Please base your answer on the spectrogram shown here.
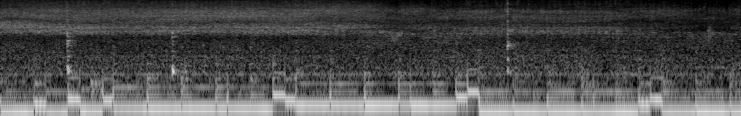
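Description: Stock hits a hot pan of saltimbocca alla romana with sage, setting off a loud, continuous sizzle and bubbling that runs throughout over a low, uneven hum, with a few sharp clicks.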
